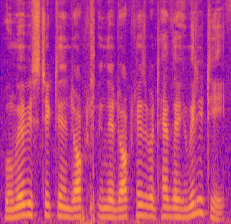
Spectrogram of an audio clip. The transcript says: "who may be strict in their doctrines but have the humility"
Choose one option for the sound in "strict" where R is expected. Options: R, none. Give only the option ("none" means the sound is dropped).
none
